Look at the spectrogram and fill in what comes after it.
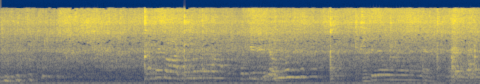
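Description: Onions, garlic and tomato slices sautéing in an aluminium wok: a steady sizzle while a knife and then a metal ladle stir and scrape through them, with a few sharp clinks of metal on the pan.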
